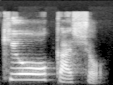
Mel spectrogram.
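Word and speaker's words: 教科書: Nihongo no textbook is kyokasho. Kyokasho. Yes, ki, small yo, elongated with u, ka, shi, and a small yo. Kyokasho. Noto is a notebook, but this is a textbook. Hi, so that is kyokasho.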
